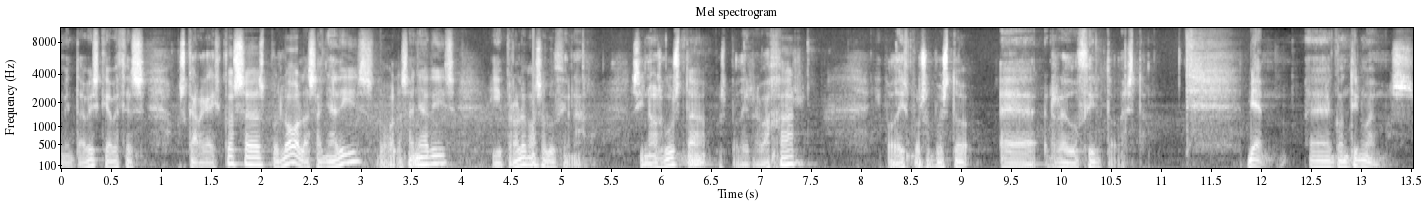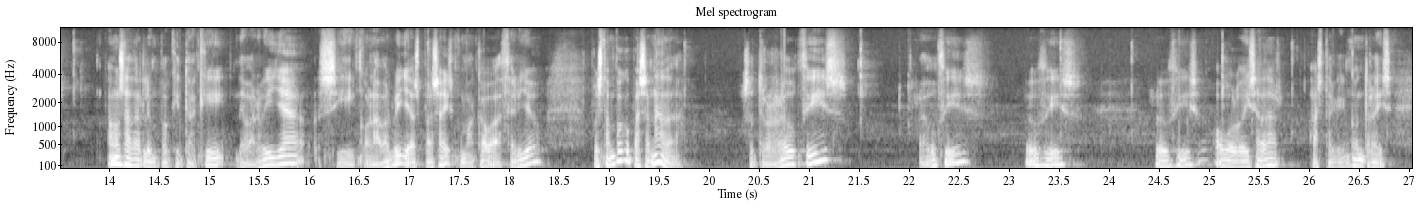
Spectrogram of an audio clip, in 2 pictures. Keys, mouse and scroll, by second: 1.6 click, 5.5-7.1 middle drag, 7.1-10.5 drag, 10.9-12.6 middle drag, 13.1-16.3 drag, 17.8-18.3 scroll up 2, 18.3-21.0 middle drag, 20.1 click, 21.8-23.8 middle drag, 22.6-27.0 drag, 25.5-27.0 middle drag.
